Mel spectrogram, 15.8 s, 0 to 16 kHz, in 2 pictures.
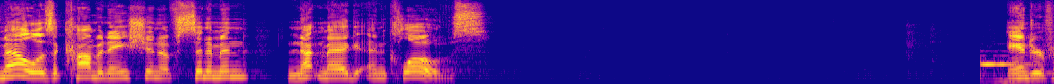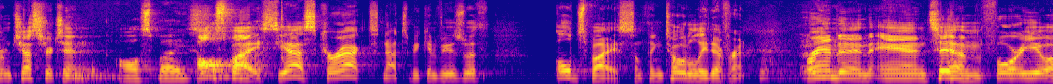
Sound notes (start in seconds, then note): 13.4 laughter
